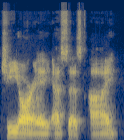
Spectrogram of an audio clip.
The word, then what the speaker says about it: Grassi: Despite the spelling of the name, it's Grassi, and it's pronounced Grassi.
